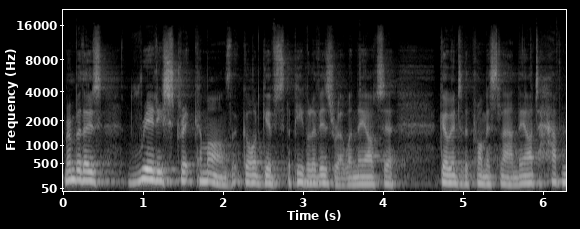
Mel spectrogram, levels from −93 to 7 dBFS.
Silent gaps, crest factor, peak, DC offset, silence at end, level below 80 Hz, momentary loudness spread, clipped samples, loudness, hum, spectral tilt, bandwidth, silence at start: none; 18 dB; -12 dBFS; under 0.1%; 0 s; -72 dBFS; 9 LU; under 0.1%; -31 LUFS; none; -6 dB/octave; 15.5 kHz; 0.05 s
